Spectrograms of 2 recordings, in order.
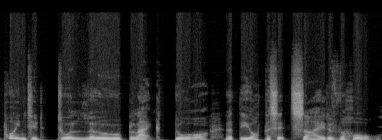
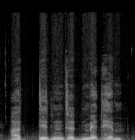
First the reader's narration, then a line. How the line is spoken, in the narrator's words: grumbled the old man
